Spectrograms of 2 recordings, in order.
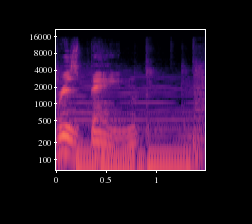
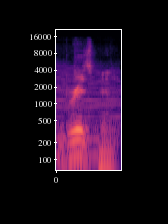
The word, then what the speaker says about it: Brisbane: It's not Brisbane, it's Brisbane, right?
